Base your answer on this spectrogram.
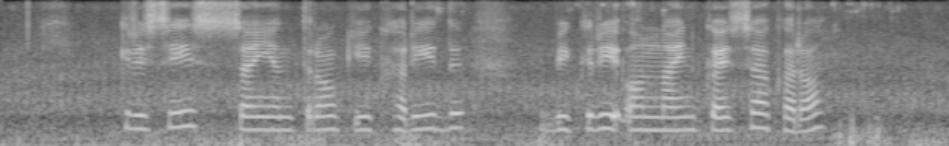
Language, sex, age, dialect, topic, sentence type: Maithili, female, 25-30, Angika, agriculture, question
